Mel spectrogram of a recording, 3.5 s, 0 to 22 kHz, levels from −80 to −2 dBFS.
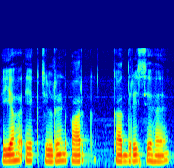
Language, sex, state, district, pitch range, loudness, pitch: Hindi, male, Jharkhand, Ranchi, 110-120 Hz, -18 LUFS, 115 Hz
